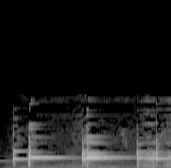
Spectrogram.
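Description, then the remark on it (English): Archaeologist Jean-Lou Ringot plays a group of stones called a lithophone, or rock gong: about five bright, bell-like hits, each a clear pitched tone that sustains and slowly fades, played alone at an unhurried, uneven pace. “Archaeologist Jean-Lou Ringot is playing on a group of stones called a lithophone, or a rock gong.”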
